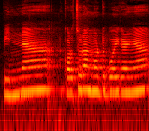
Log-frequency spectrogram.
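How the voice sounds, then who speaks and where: A woman's voice: on the high side, flat delivery, brisk, a bit bright, lightly acted. A woman voicing an easygoing adult man, showing off his city in a game role-play with a boastful, teasing big-brother tone. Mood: casual. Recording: echoey roomy reverb.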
